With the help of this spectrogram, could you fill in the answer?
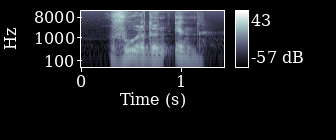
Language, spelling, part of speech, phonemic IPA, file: Dutch, voerden in, verb, /ˈvurdə(n) ˈɪn/, Nl-voerden in.ogg
- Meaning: inflection of invoeren: 1. plural past indicative 2. plural past subjunctive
